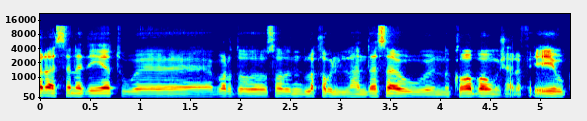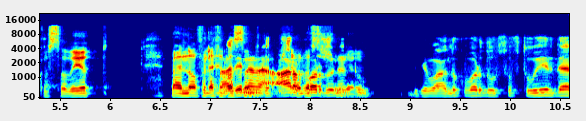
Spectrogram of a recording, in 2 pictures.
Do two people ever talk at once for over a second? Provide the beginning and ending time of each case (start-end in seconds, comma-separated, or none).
7.0-8.6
